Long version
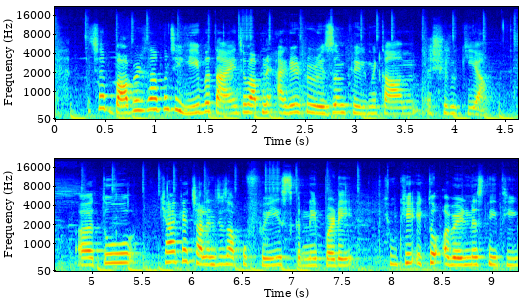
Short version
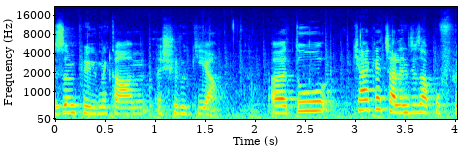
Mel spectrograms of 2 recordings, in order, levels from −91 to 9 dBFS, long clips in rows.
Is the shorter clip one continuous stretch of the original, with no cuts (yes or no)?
yes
